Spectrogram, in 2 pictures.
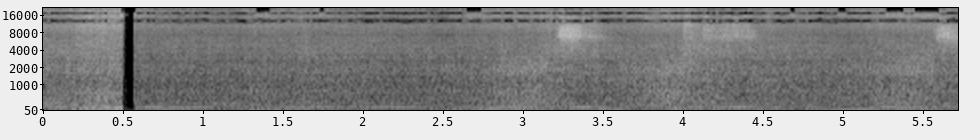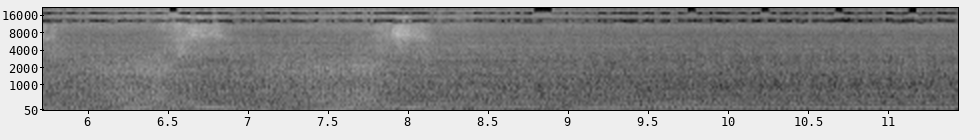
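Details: MGB GT with a swapped Jaguar AJ30 V6, restarted after the first startup and leak, coolant and oil checks: a low idle with a lumpy, uneven beat and occasional hissy surges. It runs better but is still not smooth.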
